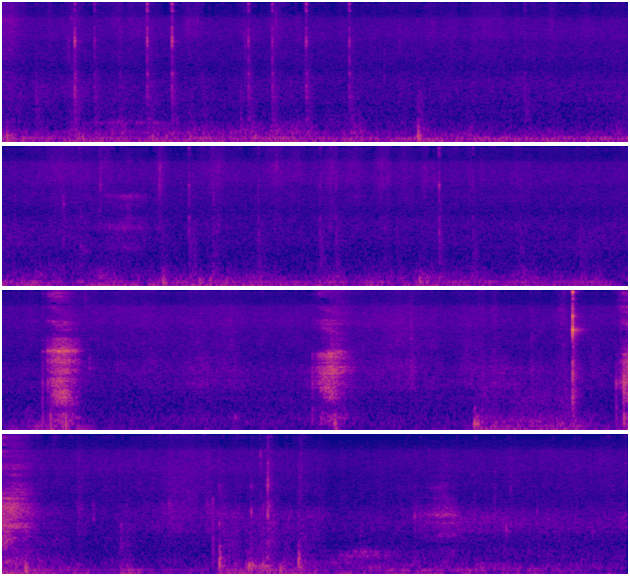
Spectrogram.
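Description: Fingers rub and smooth soft clay.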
